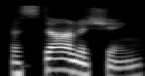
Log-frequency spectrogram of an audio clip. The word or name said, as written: astonishing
